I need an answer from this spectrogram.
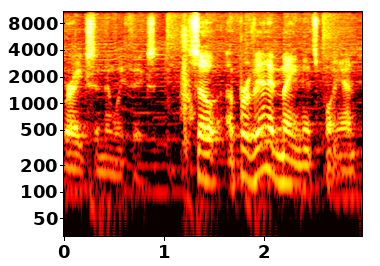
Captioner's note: screen whooshing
